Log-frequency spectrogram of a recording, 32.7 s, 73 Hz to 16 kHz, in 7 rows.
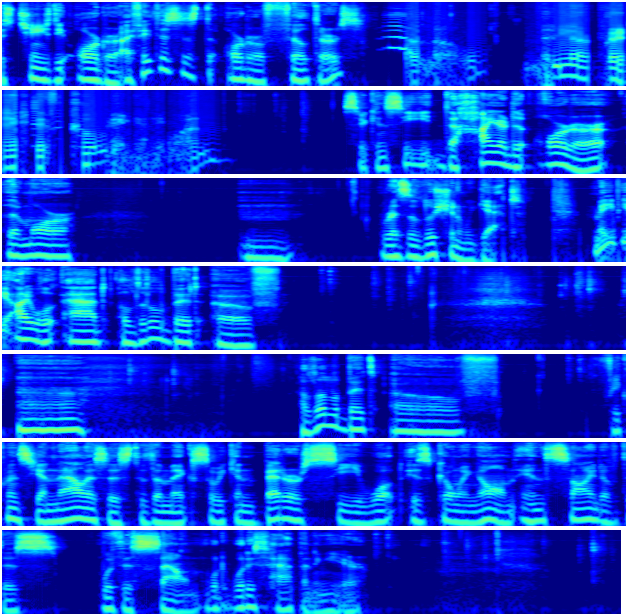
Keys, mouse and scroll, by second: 0.6-2.2 drag, 2.3 space, 6.5 space, 14.1 right click, 16.2 click, 18.1-19.8 typing, 21.9 click, 22.0 click, 22.7 click, 23.1 click, 23.5 click, 26.5-28.1 drag, 29.1 right click, 30.6 click, 32.0-32.7 typing.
